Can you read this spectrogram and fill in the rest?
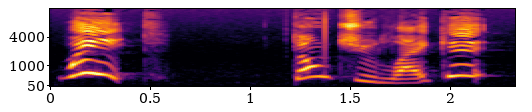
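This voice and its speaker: A woman's voice: on the high side, wildly swooping pitch, slow pace, full character voice. Woman voicing a cheerful little pumpkin boy. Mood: eager. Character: cheerful young male pumpkin who loves fun.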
